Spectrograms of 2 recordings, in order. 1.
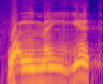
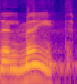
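صوت الياء مشدد ويُمدّ أطول. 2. صوت الياء مفرد، بلا تشديد. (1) "والميت بالتشديد" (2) "الميت بالسكون"

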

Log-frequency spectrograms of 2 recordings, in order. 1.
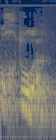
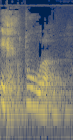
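الصائت الأول هو u، موافقًا للـ u الذي بعده. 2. الصائت الأول هو i، ثم يأتي u بعده. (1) "وإنما تقول" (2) "لا يناسب أن تنتقل من الكسر إلى الضم مباشرة فتقول"

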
